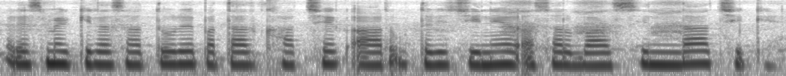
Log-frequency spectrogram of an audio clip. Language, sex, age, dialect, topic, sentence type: Magahi, female, 60-100, Northeastern/Surjapuri, agriculture, statement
